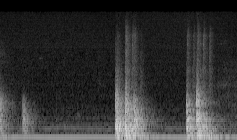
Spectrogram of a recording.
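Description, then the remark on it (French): A woman bangs on a locked door in two loud bursts of several rapid knocks each, preceded by a softer thump, with quiet stillness in between. “Court à la porte. Elle est fermée à clé. Elle tape.”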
